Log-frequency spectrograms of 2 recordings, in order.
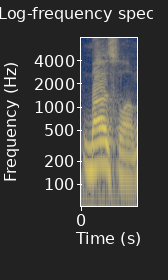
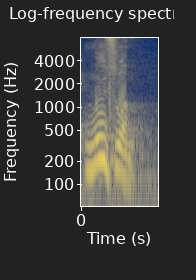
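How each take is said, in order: First: It is said the common English way. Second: It is said the way Muslims pronounce it.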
